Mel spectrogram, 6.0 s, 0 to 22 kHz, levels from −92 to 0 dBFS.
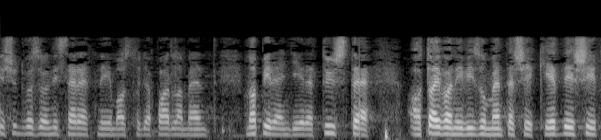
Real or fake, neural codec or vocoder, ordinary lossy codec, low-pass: real; none; none; 7.2 kHz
